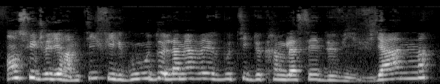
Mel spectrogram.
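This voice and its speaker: A woman's voice: fairly high pitch, lively intonation, moderate pace. A woman book vlogger in a casual chat to camera, going through her reading list and often hesitating and correcting herself.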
